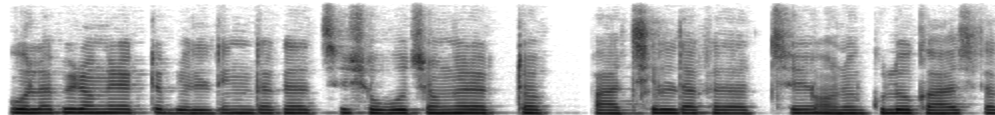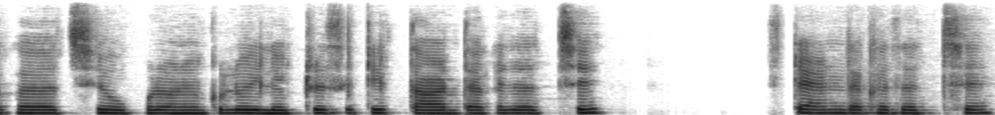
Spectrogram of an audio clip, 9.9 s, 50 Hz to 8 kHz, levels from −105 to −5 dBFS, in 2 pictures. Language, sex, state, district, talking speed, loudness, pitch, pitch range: Bengali, female, West Bengal, Jhargram, 165 wpm, -18 LUFS, 225 Hz, 215-230 Hz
